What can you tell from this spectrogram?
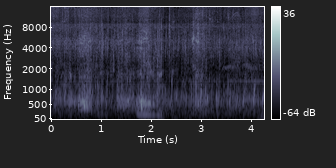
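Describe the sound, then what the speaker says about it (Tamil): Jilebi fish caught from a lake go into a boiling fish curry on a wood-fired stove, with faint splashes and liquid pouring sounds under people talking. "குழம்பு நல்லா கொதிச்சு இப்போது மீனை போட்டுடலாம்"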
